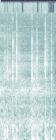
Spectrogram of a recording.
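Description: Fingertips tap five times on the cover of a children's cardboard board book about a jungle adventure. The taps are soft, dull thuds with most energy in the low range. Each dies away quickly with no ring.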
